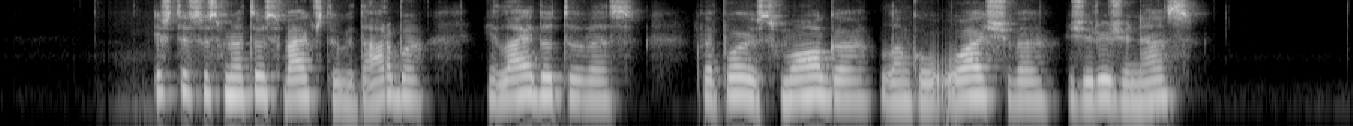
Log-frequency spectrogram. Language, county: Lithuanian, Klaipėda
